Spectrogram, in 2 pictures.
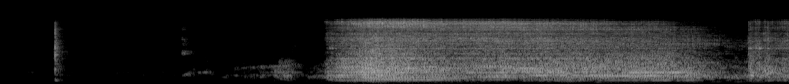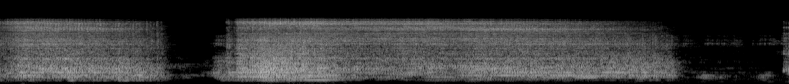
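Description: A woodturning lathe tool flattens the top of a wooden three-corner box, producing loud, sustained scraping cuts in three long passes separated by brief pauses, after an initial click.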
